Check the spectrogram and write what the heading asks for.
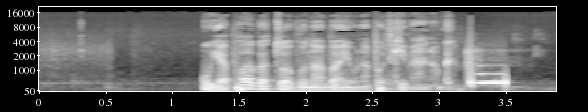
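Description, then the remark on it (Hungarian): A man speaks briefly in Hungarian, then a single short, steady telephone tone sounds loudly at the end, like the start of a busy signal, as a listener's phone call to a radio program drops. “Megszakadt nem baj, addig van egy csomó SMS-ünk, úgyhogy mondom onnan.”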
